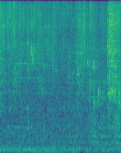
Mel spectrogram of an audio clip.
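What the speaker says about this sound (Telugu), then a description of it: "అర లీటర్ వాటర్ పోసేసుకోవచ్చు" Water pours in a steady, splashing stream into a cooking pot of fish curry with mango and brinjal for a couple of seconds, growing slightly louder near the end, with no talking.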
